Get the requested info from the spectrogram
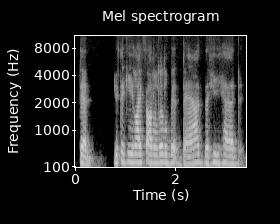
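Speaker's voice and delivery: usual speaking voice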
